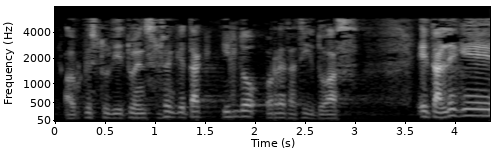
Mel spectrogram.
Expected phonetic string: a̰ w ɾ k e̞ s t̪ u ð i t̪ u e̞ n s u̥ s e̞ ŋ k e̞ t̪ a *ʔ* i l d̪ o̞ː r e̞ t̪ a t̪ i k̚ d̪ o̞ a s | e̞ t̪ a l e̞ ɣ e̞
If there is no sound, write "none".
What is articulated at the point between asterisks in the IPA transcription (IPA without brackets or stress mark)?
k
